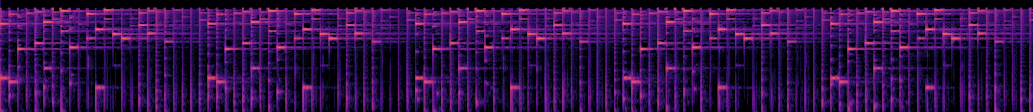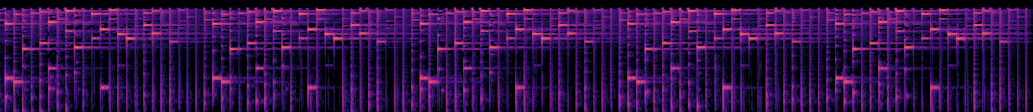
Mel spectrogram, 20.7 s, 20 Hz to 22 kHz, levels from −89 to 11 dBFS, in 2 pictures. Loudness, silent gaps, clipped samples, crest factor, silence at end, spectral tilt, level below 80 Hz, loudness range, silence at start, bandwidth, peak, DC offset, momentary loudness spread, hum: -20 LUFS; none; under 0.1%; 18 dB; 0.05 s; 2.5 dB/octave; -68 dBFS; 2 LU; 0 s; 18 kHz; -6 dBFS; under 0.1%; 9 LU; none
